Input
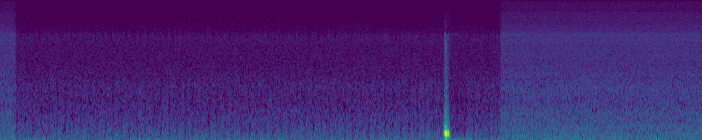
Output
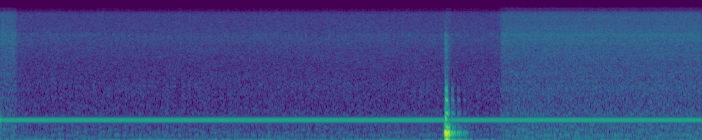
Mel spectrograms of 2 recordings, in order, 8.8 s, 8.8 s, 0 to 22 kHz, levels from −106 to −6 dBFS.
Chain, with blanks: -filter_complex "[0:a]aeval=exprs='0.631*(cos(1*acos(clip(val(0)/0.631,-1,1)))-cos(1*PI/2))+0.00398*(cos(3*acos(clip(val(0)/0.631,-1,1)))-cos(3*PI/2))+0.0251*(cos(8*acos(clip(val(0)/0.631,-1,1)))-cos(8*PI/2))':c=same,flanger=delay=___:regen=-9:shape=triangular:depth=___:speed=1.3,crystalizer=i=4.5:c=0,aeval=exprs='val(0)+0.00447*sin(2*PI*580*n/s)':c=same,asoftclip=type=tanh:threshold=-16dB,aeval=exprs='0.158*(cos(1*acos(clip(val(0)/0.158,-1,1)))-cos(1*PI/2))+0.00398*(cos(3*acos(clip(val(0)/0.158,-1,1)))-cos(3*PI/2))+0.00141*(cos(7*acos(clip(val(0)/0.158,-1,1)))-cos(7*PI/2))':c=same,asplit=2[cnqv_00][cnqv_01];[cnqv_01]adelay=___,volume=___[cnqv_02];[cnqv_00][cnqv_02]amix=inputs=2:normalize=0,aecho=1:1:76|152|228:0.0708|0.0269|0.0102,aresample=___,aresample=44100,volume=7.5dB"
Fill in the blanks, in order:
5.6, 4.1, 13, -3.5dB, 32000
